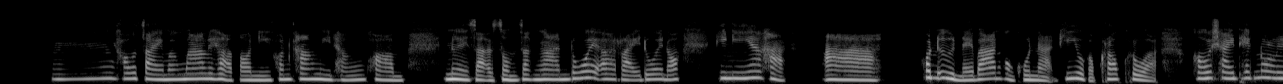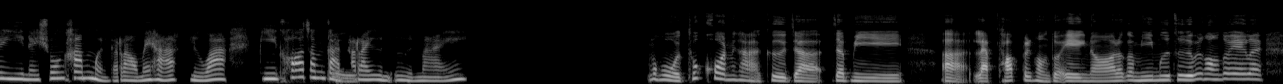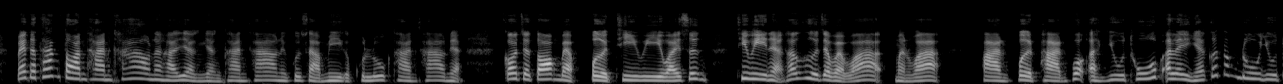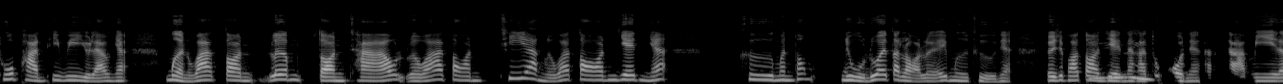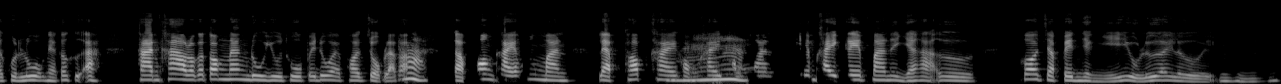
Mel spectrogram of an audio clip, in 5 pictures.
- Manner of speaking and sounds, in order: other background noise
- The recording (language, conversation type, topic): Thai, advice, ฉันควรตั้งขอบเขตการใช้เทคโนโลยีช่วงค่ำก่อนนอนอย่างไรเพื่อให้หลับดีขึ้น?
